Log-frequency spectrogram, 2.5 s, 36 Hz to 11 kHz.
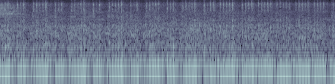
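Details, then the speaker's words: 1961 narrow gauge Bombardier, parked a month, cold start at -31 C on booster cables, catching on the third try: a busy, even engine patter with a steady low throb and no misses settles into a normal idle. "maybe third time's the charm here [Music] sounds better than before there she goes"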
